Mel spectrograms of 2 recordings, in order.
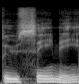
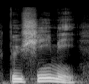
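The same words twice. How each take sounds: First: The name is said in an English-style pronunciation. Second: The name is said in a Sicilian Italian pronunciation. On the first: This is how the bearer of the name says it. The speaker calls it wrong. "Buscemi is how he pronounces it" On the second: This is how people in the name's home region say it. The speaker calls it right. "in Sicily they pronounce it Buscemi"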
